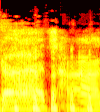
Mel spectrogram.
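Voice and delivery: slow, grumpy, complaining grumble.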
